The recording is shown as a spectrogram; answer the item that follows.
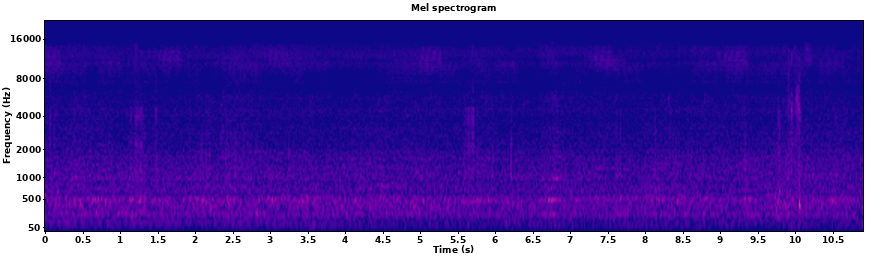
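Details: Bees in a hive inside a hollow tree stump beside a path, building comb out of the open stump end and easily stirred up, during a 2011 hive removal: a steady, dense droning hum throughout, with a few faint clicks and taps near the end.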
